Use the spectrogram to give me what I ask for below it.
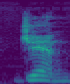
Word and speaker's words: djinn: It always throws me off because it's pronounced jinn, but it's D-J-I-N-N. It's that damn D. I know. It's that silent D, like Dijon.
